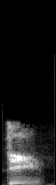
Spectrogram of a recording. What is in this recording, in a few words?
"din", mina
